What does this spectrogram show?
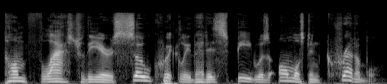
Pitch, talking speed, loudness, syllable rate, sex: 125 Hz, 200 wpm, -20 LUFS, 5.0 syllables/s, male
